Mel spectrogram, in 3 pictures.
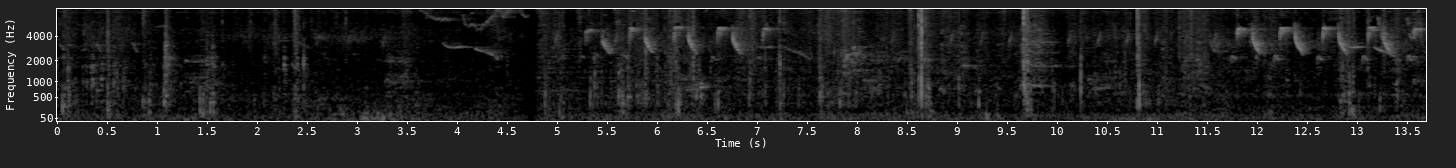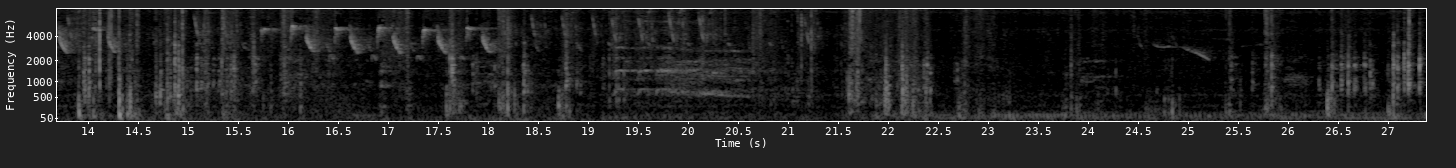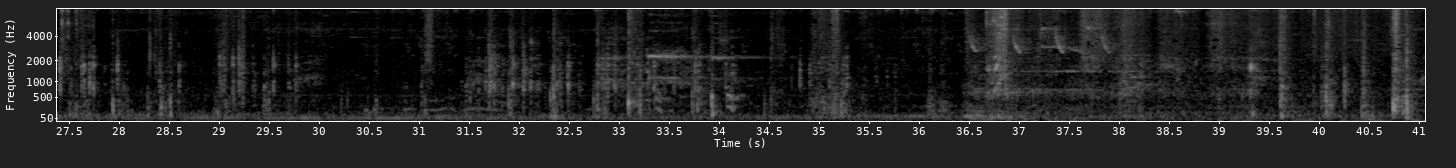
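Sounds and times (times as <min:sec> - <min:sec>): bird chirping: 0:00.0 - 0:21.4, 0:35.5 - 0:39.6.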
